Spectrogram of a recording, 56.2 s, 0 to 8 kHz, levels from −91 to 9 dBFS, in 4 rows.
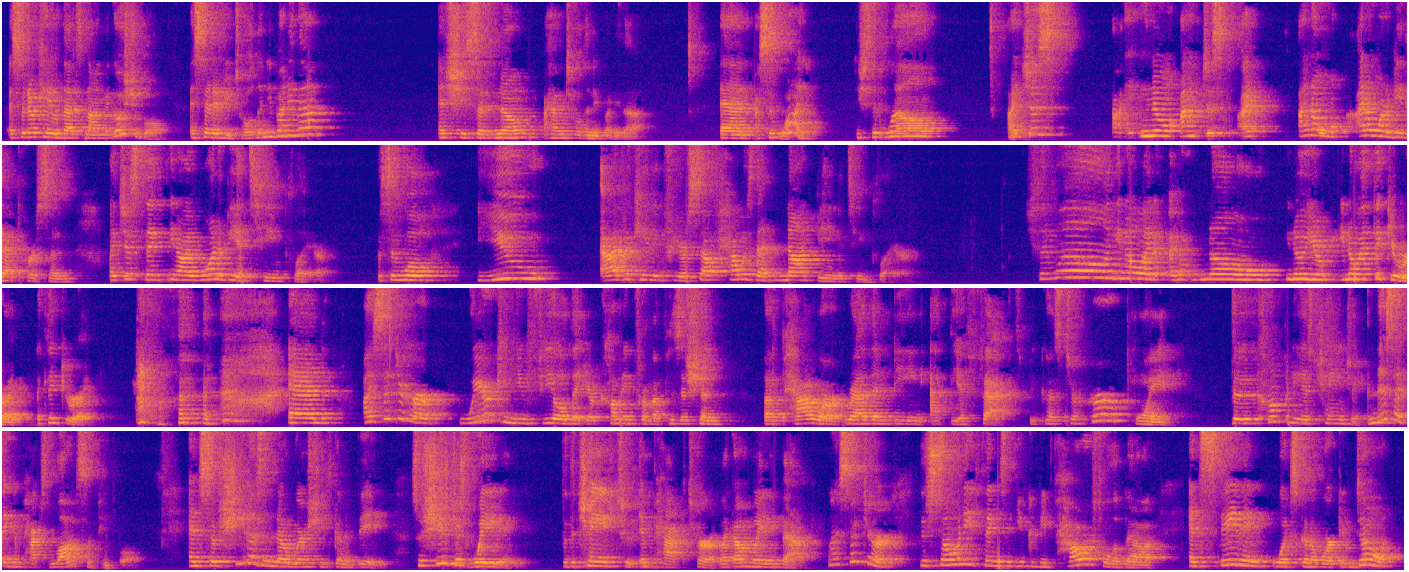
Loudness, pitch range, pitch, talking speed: -15 LUFS, 205-300 Hz, 240 Hz, 195 wpm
